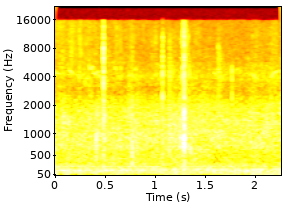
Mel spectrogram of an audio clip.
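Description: A few light, sharp taps from softball infield fielding practice on a dirt field, over a steady low hum; the clearest come about half a second and just over a second in.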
